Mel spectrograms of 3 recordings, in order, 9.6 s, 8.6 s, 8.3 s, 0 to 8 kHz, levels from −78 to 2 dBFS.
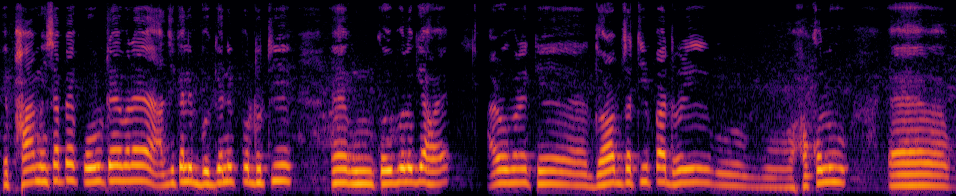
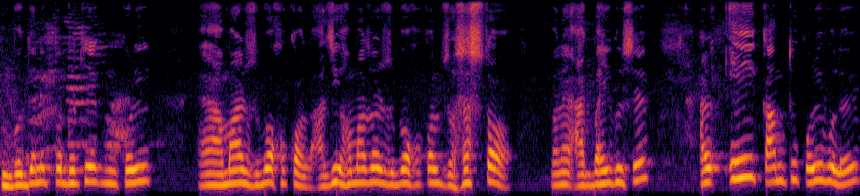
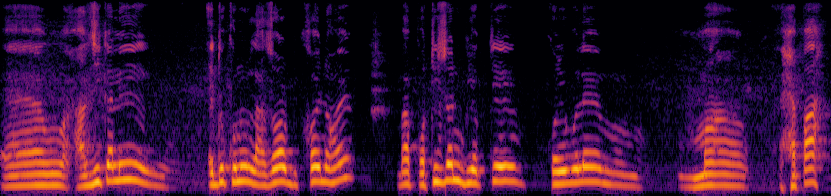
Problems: none marked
